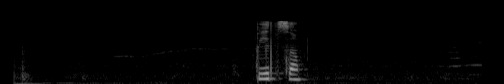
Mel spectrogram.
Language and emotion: Russian, neutral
